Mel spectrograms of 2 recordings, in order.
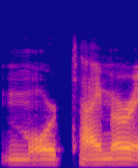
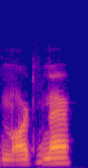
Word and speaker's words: Mortimer: name for some reason a lot of people want to pronounce it more timer instead of Mortimer so eh yeah a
